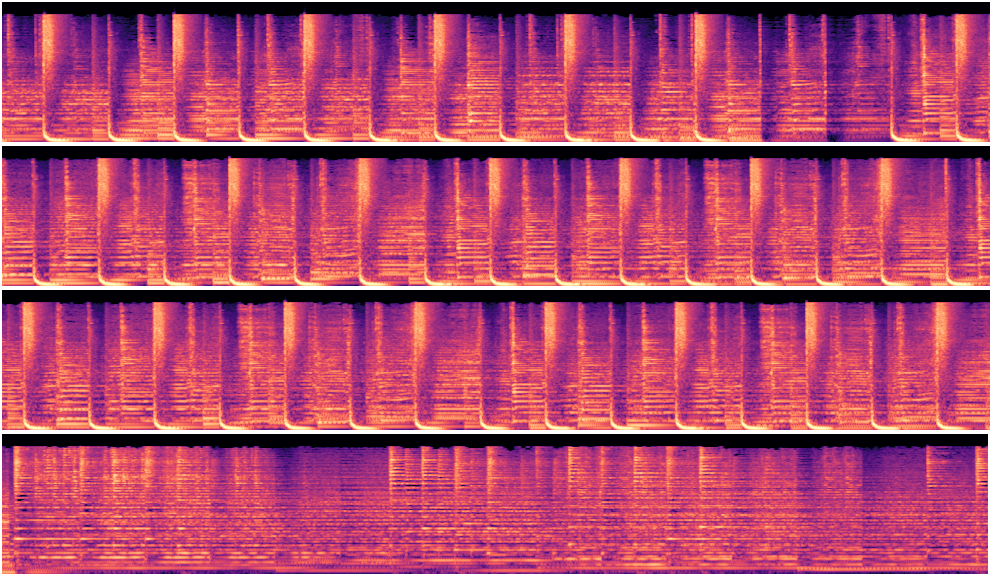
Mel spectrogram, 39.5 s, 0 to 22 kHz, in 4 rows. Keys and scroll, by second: 9.2 KP_Subtract, 10.0 KP_2, 10.2 KP_5, 17.7 KP_Subtract, 18.8 KP_5, 33.7 ctrl+g, 35.2 space, 36.1 ctrl+space, 37.2 ctrl+i.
